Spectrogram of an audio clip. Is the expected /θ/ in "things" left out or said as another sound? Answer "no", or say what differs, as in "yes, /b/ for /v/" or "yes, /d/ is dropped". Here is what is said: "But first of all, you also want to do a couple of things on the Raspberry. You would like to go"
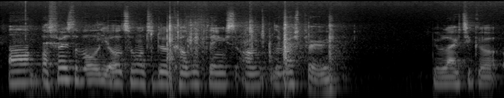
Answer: no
